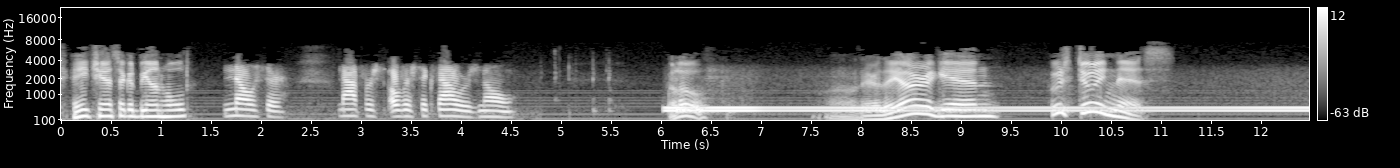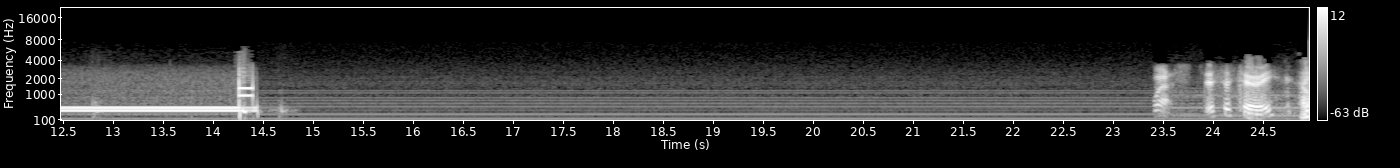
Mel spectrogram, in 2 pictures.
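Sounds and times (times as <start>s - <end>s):
faint low hum: 0.0s - 14.8s
speech: 0.1s - 4.6s, 6.0s - 6.6s, 8.0s - 11.1s, 24.0s - 24.9s
telephone dial tone: 11.1s - 14.4s.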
